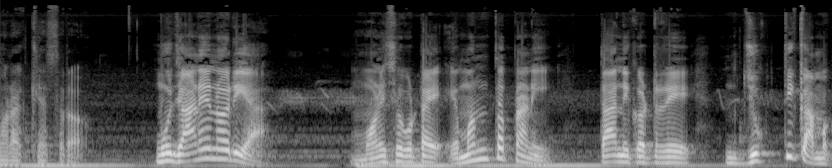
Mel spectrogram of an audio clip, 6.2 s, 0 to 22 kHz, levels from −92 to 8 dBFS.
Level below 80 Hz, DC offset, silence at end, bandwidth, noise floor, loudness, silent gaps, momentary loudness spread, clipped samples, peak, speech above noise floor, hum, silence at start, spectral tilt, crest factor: -28 dBFS; under 0.1%; 0 s; 19 kHz; -40 dBFS; -15 LUFS; none; 14 LU; under 0.1%; 0 dBFS; 26 dB; none; 0 s; -6 dB/octave; 14 dB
